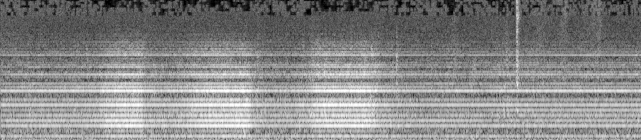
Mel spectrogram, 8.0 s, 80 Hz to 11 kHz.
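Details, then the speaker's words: Canadian General Electric C701 console record player on the bench: steady, constant-pitch low mains hum; owner suspects poor shielding and unshielded wires and plans to fit shielded cable. "i don't want this flying into that strikes me the shielding is not great maybe it's these wires over here there's unshielded wires here"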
